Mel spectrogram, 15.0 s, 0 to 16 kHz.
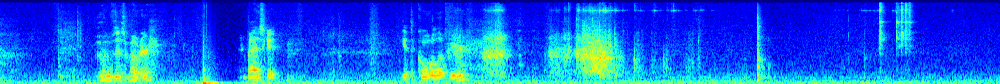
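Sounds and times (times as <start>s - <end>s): scrape on workbench: 6.7s - 9.4s.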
